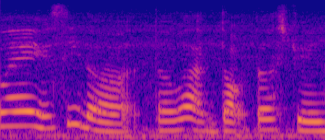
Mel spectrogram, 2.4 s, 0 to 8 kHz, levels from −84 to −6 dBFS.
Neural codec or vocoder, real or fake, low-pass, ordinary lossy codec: none; real; 7.2 kHz; none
